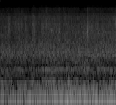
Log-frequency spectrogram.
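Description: Honey bees in a hive box while honey frames are added: a dense, low, continuous buzzing hum, close and steady, with no talk.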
